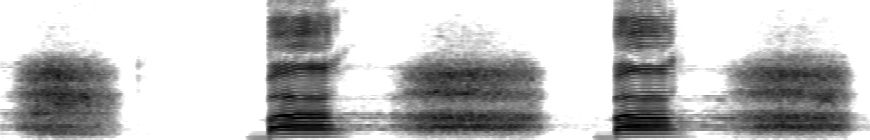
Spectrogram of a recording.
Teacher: دونوں ہونٹوں کے تر حصے سے با ادا ہوتا ہے. اس کو با یعنی خشک حصے سے ادا نہیں کریں گے بلکہ با، نرم جو اس کا وہ تر حصہ ہے دونوں ہونٹوں کا اس سے با ادا ہوتا ہے.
